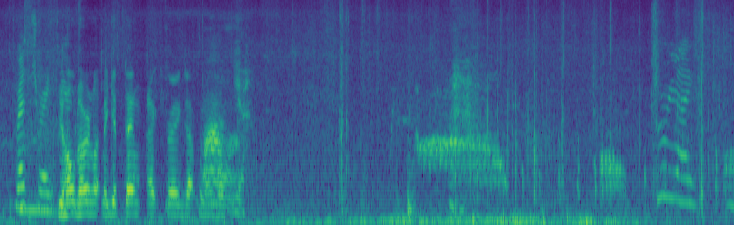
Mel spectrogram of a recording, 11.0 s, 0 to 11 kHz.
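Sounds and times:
hand rustling in straw: 0:03.6 - 0:06.6
wind rumble on microphone: 0:03.6 - 0:09.8.

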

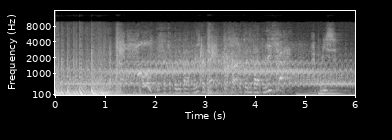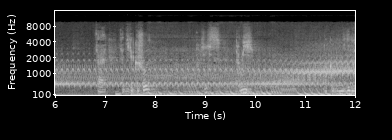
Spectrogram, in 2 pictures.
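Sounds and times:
held synth tones: 0:00.8 - 0:12.0.

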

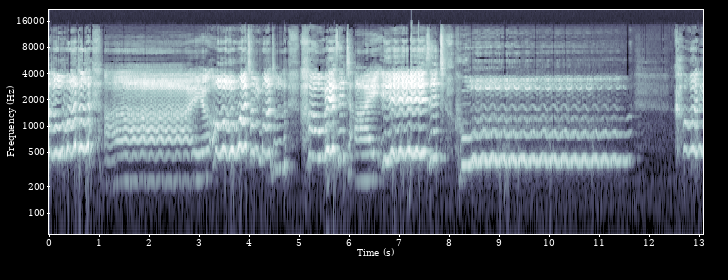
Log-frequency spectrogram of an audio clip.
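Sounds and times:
woman singing operatic phrase: 0:00.0 - 0:11.7, 0:12.6 - 0:13.0.

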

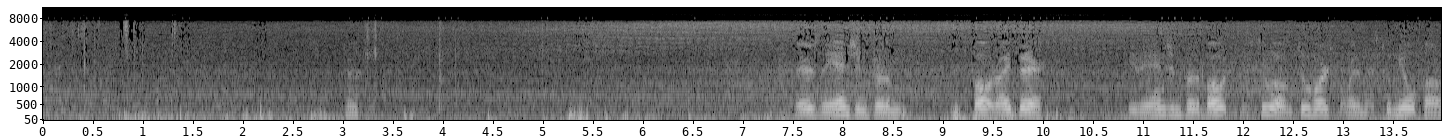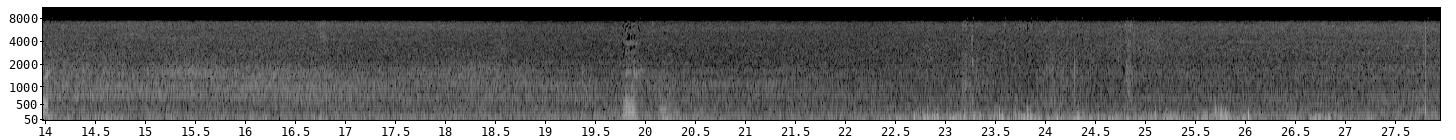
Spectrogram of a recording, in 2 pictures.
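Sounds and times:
footsteps on gravel: 0:00.0 - 0:05.8, 0:23.1 - 0:25.0
low microphone rumble: 0:00.0 - 0:12.2
footstep thumps and scuffs: 0:23.1 - 0:25.1.

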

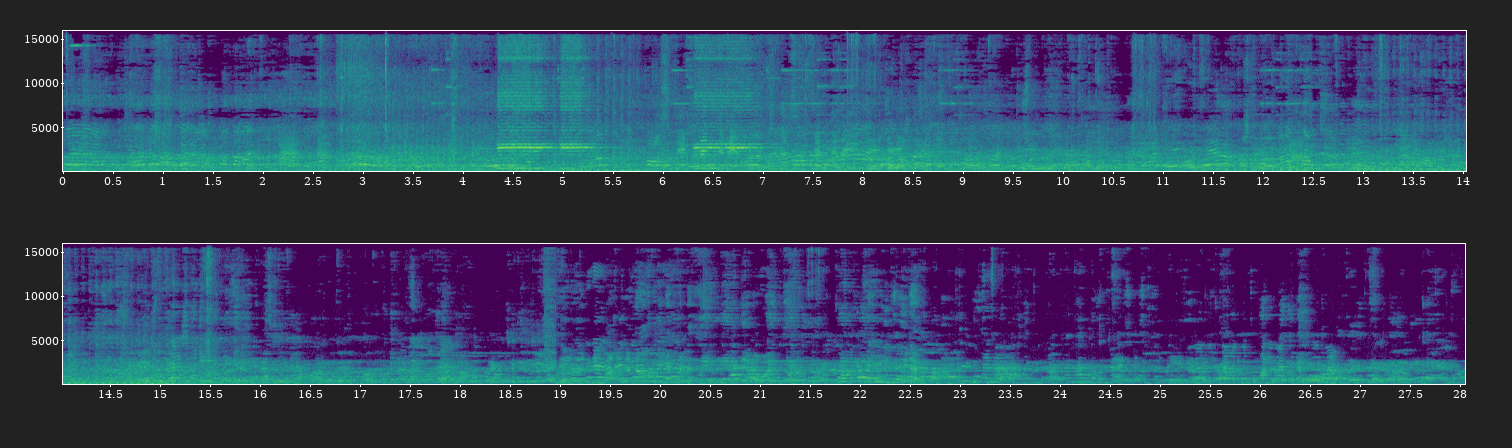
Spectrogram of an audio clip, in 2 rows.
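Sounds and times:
indistinct chatter of people: 0:00.0 - 0:28.0
people talking: 0:00.0 - 0:28.0
vehicle horn honk: 0:04.3 - 0:05.6, 0:06.2 - 0:07.1.

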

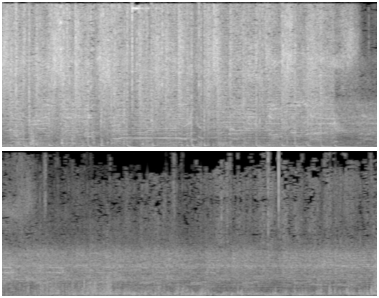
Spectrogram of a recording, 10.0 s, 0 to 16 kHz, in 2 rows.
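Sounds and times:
small car engine rumbling: 0:00.0 - 0:04.4.

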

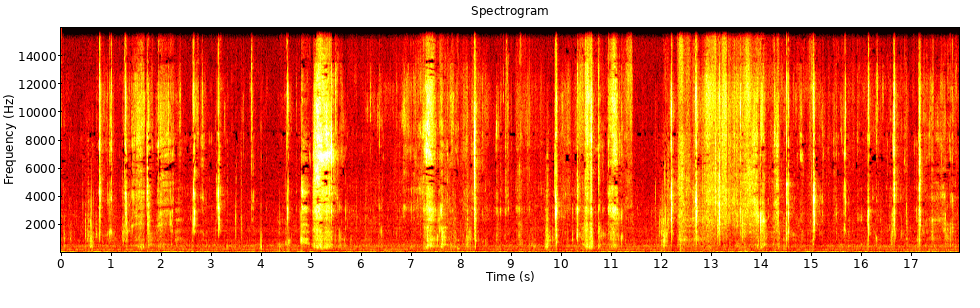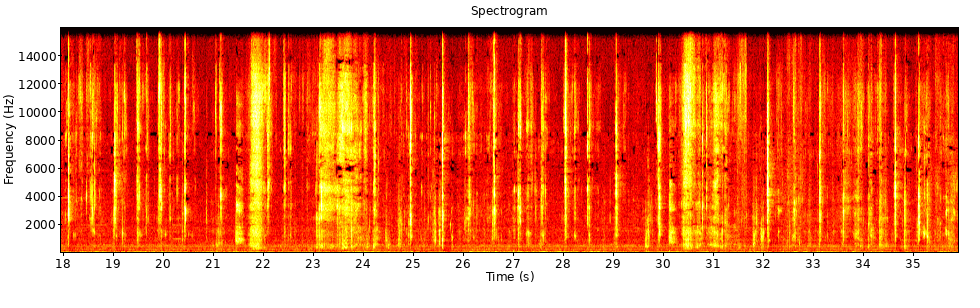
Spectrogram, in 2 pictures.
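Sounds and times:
person chewing food: 0:00.0 - 0:35.9.

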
